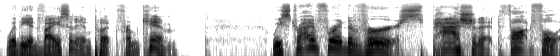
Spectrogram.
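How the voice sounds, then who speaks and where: A man's voice: on the high side, no room sound, studio quality. A man with a stuffy nose from a cold, hosting a podcast in a friendly, earnest tone. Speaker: podcast host. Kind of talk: casual podcast talk.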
